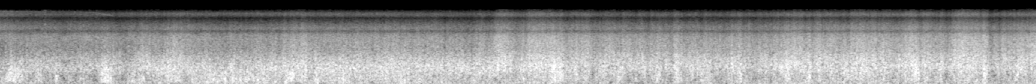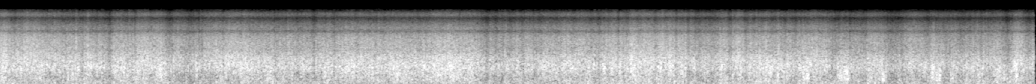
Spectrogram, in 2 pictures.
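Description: Steady wind noise buffeting the microphone of a motorcycle at highway speed, with road and engine noise mixed in underneath.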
